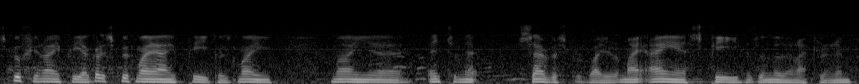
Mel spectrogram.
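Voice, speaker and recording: A man's voice: fairly low pitch, fairly even intonation, moderate pace, hardly any pauses, mellow, rough recording. A middle-aged man streaming a game, chatting casually in a rambling way with offhand swearing. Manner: rambling, swears casually, chuckles at own jokes. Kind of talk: casual live-stream chat while gaming.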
